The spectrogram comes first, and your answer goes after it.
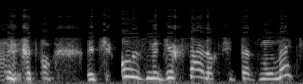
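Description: A woman's voice: high-pitched, fairly quick, dry recording, poor audio. A woman in her twenties, a prank call victim, arguing angrily and swearing, with mocking laughs. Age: 20s. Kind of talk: heated phone argument.

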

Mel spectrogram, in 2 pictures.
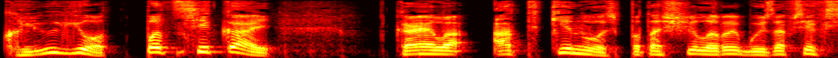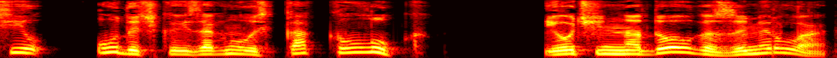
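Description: A man narrating an audiobook in a steady, even reading voice. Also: medium pitch, fairly quick, breathy edge, no echo, studio quality. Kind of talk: scripted narration.

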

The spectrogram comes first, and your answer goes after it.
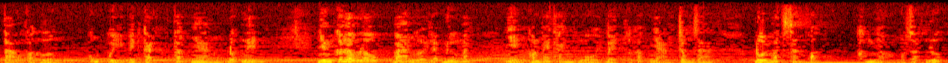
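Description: A man's voice: medium pitch, huge pitch swings, normal speed. A man narrates a scripted audio story, his voice rising and falling dramatically across a very wide range. The recording sits in a long, echoing reverb, a little distant and dull, with music playing behind him. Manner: dramatic, widely varied intonation.

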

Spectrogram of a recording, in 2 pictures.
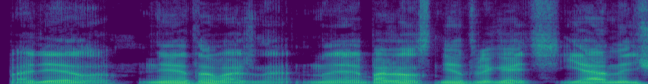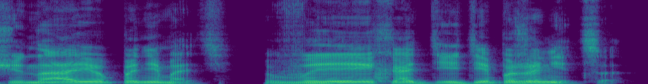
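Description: A man reading a novel aloud, voicing a genial, mischievous older gentleman in a hearty, emphatic manner. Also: fairly low pitch, moderate pace, close to an everyday voice. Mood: coaxing. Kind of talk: audiobook character voice.

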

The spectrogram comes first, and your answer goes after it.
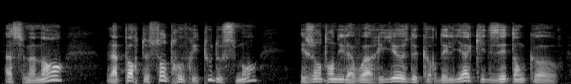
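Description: A man narrating a classic novel as an audiobook, with expressive storytelling. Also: on the low side, moderate pace, slight background noise. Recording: dull lo-fi recording.

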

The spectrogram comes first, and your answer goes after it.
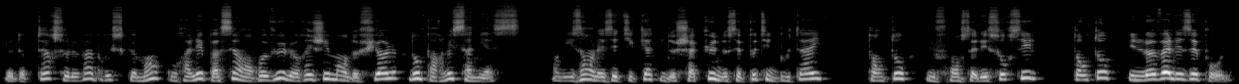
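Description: A woman reading a children's novel aloud in a calm, measured storytelling way. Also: medium pitch. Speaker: audiobook reader. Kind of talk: storybook narration.

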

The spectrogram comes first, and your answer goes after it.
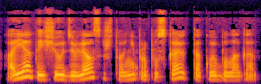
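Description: Woman audiobook reader, lowish voice, wry even narration, dead dry studio. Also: fairly quick, no room sound.

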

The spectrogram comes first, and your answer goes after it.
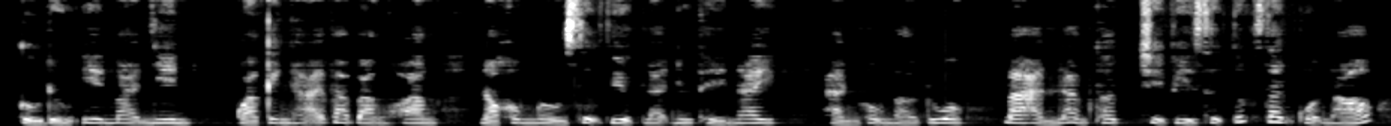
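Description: A woman reading a romance story aloud in a steady, plain voice. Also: a little high, husky.

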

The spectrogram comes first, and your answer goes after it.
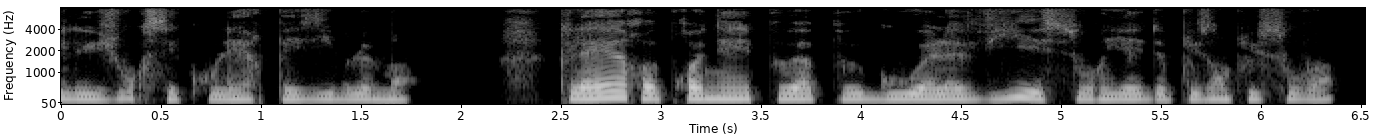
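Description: Brief: calm storybook narrator, very mellow warm tone, dry close recording. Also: male voice, a little high, dry recording, muffled recording. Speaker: audiobook narrator. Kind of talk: scripted narration.

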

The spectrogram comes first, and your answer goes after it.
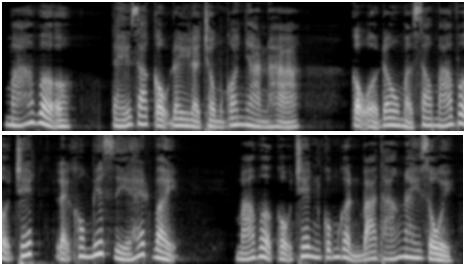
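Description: A blunt older village man, put on by a woman narrator. He speaks slowly and reproachfully in a low, dry voice. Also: lively intonation, darkish tone, no room sound.

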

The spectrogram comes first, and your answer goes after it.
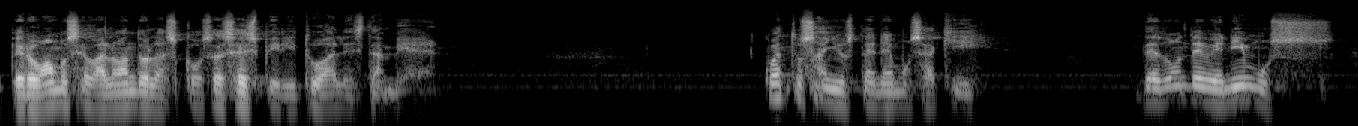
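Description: An older man preaching a sermon as an evangelist, telling stories animatedly and asking the congregation questions. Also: medium pitch. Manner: animated storytelling with rhetorical questions.

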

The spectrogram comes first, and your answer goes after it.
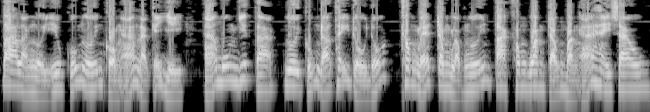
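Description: A man voicing a sharp-tongued young woman warrior who scolds and gives orders, in an audiobook. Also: medium pitch, sing-song, moderate pace, vocal fry, husky, voice pushed up, full character voice. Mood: angry. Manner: scolding, commanding. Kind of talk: audiobook character voice.

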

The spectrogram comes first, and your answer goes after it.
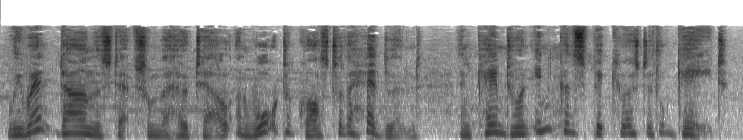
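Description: A genteel English captain who narrates a radio mystery as the detective's loyal companion. His English-accented voice is fairly high and very animated, earnest and mild in manner. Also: fairly quick, slight background noise. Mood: reflective narration. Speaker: narrator and sidekick. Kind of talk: radio drama narration and dialogue.

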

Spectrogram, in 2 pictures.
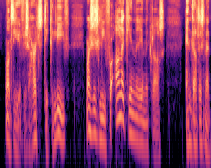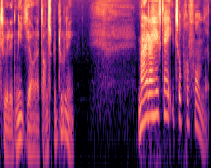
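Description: A man on the radio reading a story aloud in an animated, playful way. His low voice swoops widely and has a husky edge. The sound is dry and close, as in a studio. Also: no echo. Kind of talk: expressive storytelling and reflection.

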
